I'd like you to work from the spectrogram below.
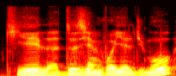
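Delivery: ordinary talk, nothing marked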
